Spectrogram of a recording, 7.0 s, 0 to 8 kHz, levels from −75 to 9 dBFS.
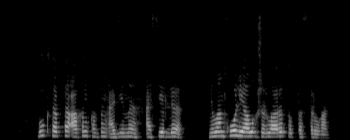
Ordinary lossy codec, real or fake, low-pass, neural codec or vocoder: none; real; 7.2 kHz; none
